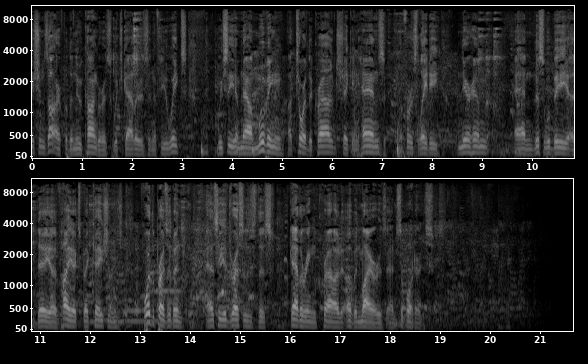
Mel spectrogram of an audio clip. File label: News Whitehouse, Broadcast, news correspondent, live report from the Whitehouse; broadcast, live report from the Whitehouse (human voice speaking)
